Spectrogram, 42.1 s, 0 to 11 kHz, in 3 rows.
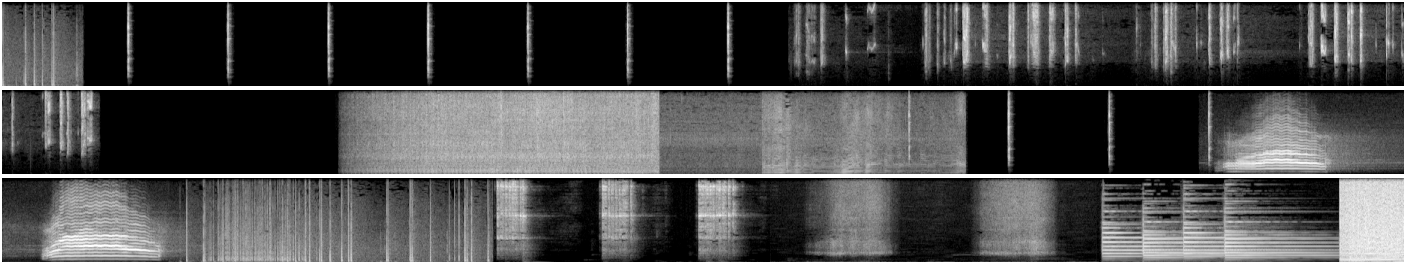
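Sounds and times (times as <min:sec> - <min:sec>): short high squeaks: 0:07.9 - 0:10.8, 0:13.0 - 0:15.0
cat meows: 0:26.1 - 0:27.8, 0:28.4 - 0:29.8.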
